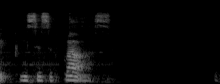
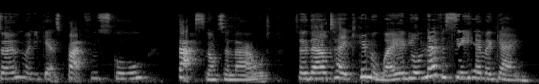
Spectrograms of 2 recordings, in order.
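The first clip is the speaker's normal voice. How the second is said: vicious stepmother; 6 semitones higher, 8 dB louder than usual. A narrator's reading. Louise's threats to dad.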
